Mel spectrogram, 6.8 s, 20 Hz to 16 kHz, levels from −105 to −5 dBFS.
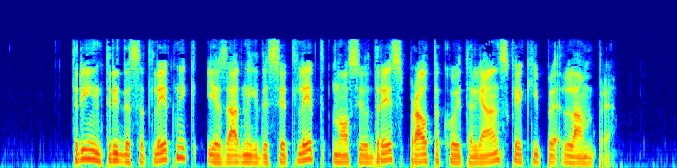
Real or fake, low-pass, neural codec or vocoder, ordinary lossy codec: fake; 7.2 kHz; codec, 16 kHz, 4.8 kbps, FACodec; MP3, 48 kbps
